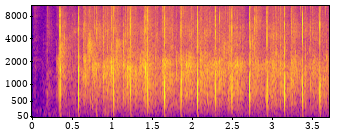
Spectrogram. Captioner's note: audience claps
